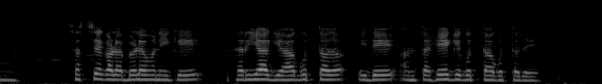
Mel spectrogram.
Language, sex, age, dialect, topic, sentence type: Kannada, female, 18-24, Coastal/Dakshin, agriculture, question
